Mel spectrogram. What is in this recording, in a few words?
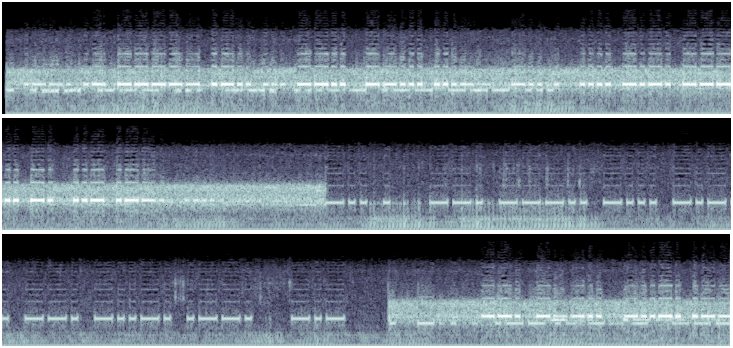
QSO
